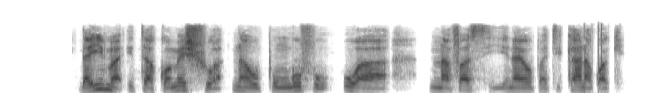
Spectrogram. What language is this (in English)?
Swahili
